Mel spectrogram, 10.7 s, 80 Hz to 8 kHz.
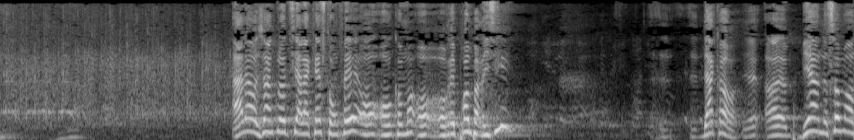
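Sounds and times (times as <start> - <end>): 
audience applause: 0.0 - 3.6
speech: 3.0 - 6.4, 8.8 - 10.6.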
